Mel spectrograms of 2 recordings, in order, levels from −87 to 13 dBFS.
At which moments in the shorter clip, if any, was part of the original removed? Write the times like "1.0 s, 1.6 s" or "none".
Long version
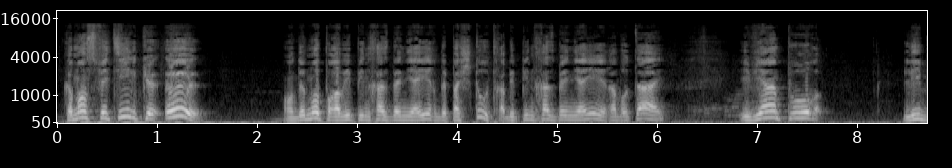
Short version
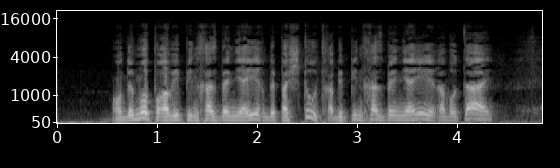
none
